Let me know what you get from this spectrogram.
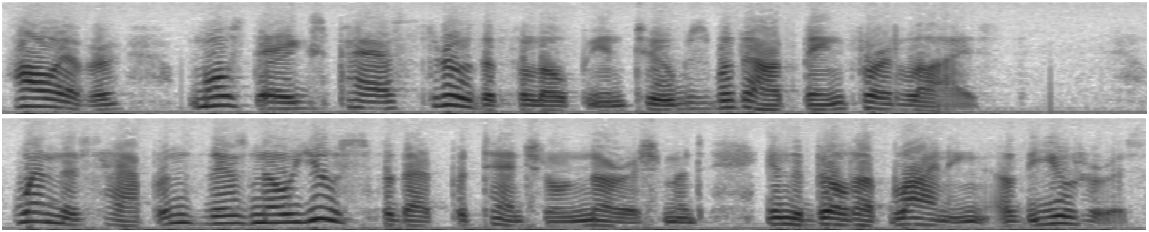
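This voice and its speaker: Lively 1940s American woman film narrator. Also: low-pitched, no room sound, poor audio. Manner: measured, explanatory, carefully phrased. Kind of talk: scripted 1940s educational narration. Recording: vintage 1940s film soundtrack. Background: faint music.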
